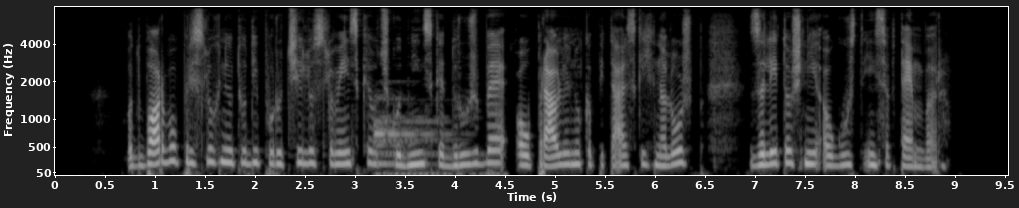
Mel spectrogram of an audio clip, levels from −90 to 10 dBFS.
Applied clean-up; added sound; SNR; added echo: classical method Wiener filter.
